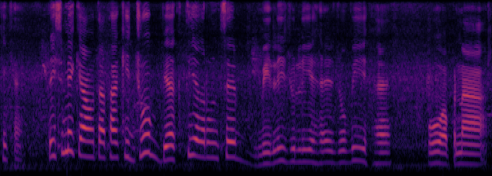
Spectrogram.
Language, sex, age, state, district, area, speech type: Hindi, male, 45-60, Bihar, Vaishali, urban, spontaneous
